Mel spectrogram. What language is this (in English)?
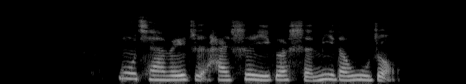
Chinese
